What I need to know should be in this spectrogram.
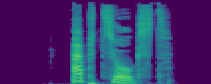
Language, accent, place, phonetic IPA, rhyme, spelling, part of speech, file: German, Germany, Berlin, [ˈapˌt͡soːkst], -apt͡soːkst, abzogst, verb, De-abzogst.ogg
- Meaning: second-person singular dependent preterite of abziehen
